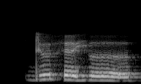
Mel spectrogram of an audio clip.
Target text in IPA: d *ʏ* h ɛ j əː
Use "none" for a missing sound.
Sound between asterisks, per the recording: ʏ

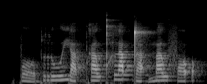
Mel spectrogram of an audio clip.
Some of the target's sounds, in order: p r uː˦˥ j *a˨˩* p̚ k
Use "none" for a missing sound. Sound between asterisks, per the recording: a˨˩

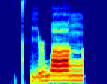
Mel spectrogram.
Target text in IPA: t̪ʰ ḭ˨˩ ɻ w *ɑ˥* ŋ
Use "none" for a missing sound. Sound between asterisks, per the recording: ɑ˥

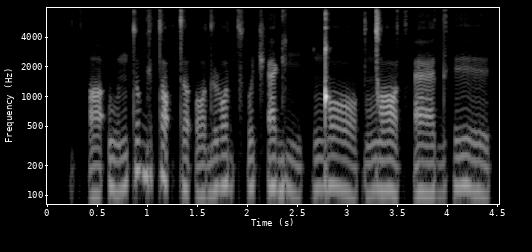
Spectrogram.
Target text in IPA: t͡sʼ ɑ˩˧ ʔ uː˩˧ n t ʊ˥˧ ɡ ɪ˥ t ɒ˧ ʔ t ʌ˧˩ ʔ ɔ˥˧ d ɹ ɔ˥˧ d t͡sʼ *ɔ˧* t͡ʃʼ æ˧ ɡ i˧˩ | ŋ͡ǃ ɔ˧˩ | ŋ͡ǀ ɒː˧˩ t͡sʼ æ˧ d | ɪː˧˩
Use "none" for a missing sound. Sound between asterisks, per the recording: ʊ˧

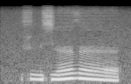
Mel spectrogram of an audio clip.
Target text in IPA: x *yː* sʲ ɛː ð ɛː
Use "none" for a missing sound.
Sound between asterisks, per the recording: iː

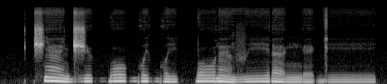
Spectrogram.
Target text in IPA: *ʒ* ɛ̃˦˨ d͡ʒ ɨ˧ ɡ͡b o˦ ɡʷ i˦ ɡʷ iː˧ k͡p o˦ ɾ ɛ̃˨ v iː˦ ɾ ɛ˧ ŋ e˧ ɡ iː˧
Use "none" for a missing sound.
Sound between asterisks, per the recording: t͡ʃ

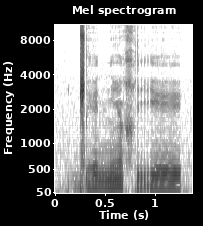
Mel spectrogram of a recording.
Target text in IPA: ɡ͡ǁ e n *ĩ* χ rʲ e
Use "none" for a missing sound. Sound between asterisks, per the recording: ĩ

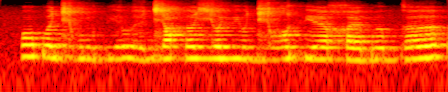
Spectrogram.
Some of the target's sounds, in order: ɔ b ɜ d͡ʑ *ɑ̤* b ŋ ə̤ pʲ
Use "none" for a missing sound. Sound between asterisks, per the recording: ɔ̤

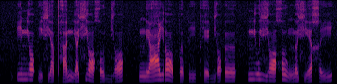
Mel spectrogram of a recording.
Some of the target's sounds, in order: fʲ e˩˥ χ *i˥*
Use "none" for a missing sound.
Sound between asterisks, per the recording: i˩˥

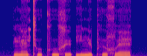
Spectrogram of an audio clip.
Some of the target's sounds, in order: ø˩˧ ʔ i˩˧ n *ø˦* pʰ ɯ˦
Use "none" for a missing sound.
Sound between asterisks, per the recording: ø˦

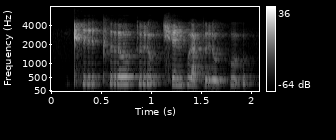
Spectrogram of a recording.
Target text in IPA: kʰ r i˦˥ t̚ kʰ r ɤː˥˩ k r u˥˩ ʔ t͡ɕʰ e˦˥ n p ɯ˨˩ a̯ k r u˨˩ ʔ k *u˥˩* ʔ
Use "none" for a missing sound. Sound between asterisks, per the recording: u˦˥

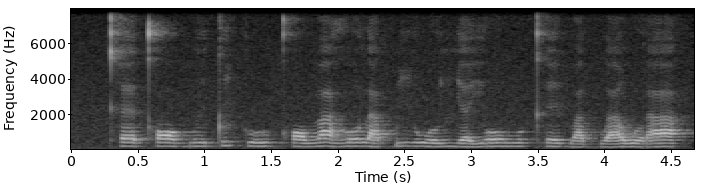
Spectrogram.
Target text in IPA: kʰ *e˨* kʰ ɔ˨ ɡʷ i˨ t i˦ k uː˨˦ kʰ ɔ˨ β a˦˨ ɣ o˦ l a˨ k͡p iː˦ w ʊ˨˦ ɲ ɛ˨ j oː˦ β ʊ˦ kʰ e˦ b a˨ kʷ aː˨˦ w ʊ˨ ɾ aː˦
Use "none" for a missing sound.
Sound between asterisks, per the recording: ɛ˨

